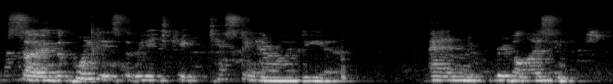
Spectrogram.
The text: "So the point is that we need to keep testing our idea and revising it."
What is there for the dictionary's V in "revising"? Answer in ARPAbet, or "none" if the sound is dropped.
V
